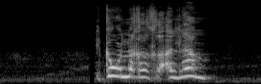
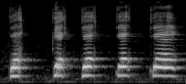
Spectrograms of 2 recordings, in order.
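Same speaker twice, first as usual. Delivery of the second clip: playful quacking, a bit higher; duck quack imitation; 3 semitones higher, 3 dB louder than usual. Child answering which animal says kwak, quacking. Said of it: "Di, di ba sa pato?".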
